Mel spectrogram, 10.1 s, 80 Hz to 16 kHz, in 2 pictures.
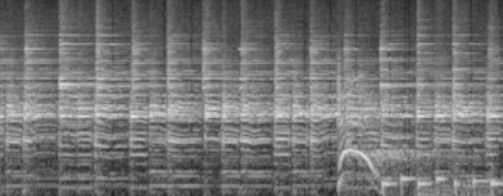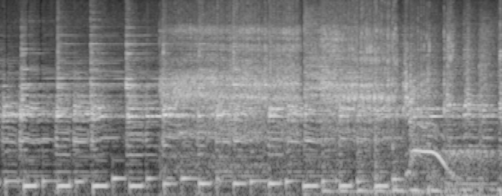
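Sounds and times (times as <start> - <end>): garage rock band playing: 0.0 - 10.0.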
